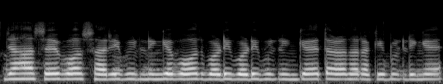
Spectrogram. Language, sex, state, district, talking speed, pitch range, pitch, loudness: Hindi, female, Himachal Pradesh, Shimla, 215 wpm, 235-245 Hz, 240 Hz, -13 LUFS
